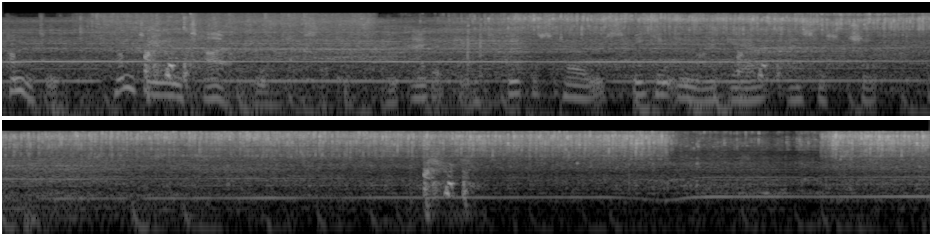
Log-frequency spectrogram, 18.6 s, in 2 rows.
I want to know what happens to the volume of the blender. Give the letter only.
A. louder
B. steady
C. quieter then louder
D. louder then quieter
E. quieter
E.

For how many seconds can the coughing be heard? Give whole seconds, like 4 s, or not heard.
2 s.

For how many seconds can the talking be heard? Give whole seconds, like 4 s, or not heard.
9 s.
